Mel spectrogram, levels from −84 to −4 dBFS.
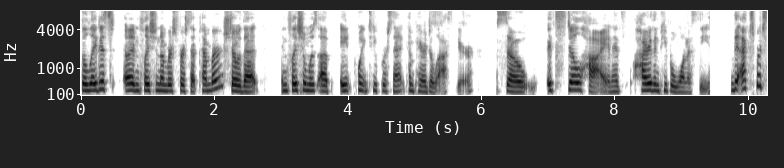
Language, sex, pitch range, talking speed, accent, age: English, female, 195-235 Hz, 175 wpm, American, 20-39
